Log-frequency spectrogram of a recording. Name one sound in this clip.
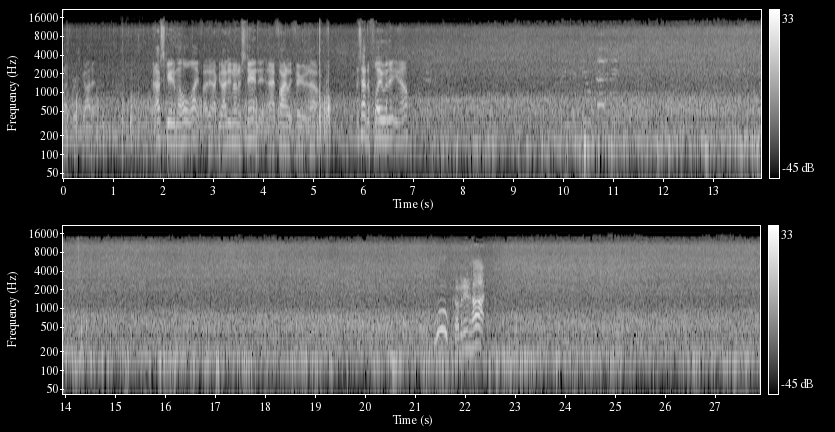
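Skateboard wheels roll and rumble steadily on asphalt.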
